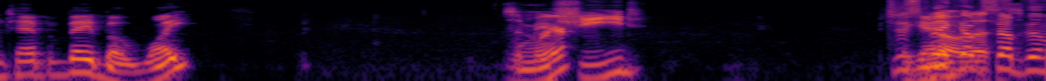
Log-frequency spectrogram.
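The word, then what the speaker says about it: Rachaad: Rashid? Just make up something like Baker and justify it. I'm not gonna make up a name, but it's Rashad.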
